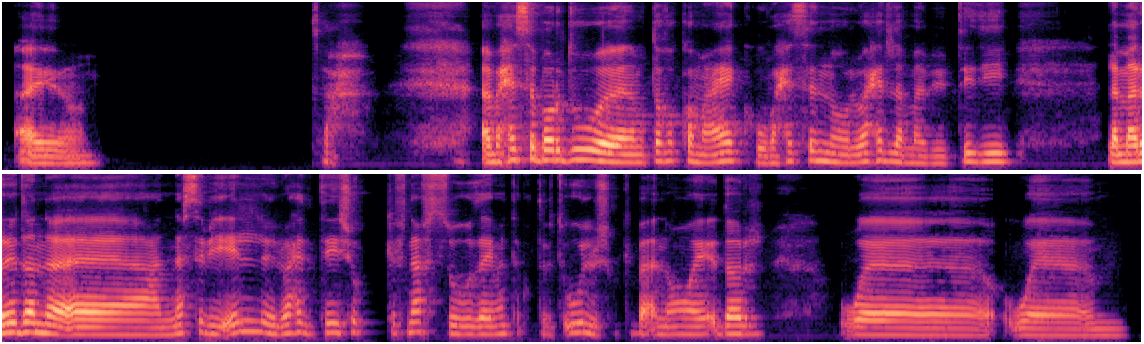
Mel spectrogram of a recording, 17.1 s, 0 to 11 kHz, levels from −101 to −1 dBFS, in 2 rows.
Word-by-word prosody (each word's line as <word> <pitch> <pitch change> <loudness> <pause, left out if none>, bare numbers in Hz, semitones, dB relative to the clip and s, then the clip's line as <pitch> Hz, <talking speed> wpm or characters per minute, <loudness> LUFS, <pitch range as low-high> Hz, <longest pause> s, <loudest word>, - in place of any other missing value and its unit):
أيوه. 140 +1 -1 1.6
صح، - - -13 0.8
أنا 155 - +5
باحس 210 +7 +5
برضه 200 -1 +5
أنا 155 - +2
متفقة 180 +3 -4
معاك 175 +5 -2
وباحس 145 +5 -5
إنّه 175 -5 -3
الواحد 175 +5 -3
لمّا 145 -4 -5
بيبتدي 170 +5 -5 0.7
لمّا 160 0 +6
الرِضا 195 +3 +5 0.9
عن 140 0 -5
النَفْس 175 +5 -2
بيقِلّ 200 +4 -4
الواحد 180 +3 -4
بيبتدي 180 +3 -8
يشُكّ 195 +2 -7
في 185 +2 -11
نفْسُه 175 -6 -5
زي 155 0 -2
ما 160 - -10
أنت 170 - -16
كنت - - -23
بتقول 190 -1 -8
يشُكّ 170 +2 -14
بقى - - -3
إن 155 - -10
هو 155 +1 -6
يقدر 165 +1 -2 0.6
و 150 - -4 1.0
و 140 +1 -9
آآ، 135 0 -7
165 Hz, 125 wpm, -21 LUFS, 150-185 Hz, 1.6 s, لمّا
